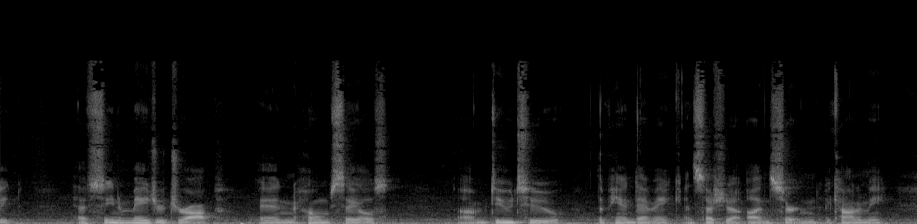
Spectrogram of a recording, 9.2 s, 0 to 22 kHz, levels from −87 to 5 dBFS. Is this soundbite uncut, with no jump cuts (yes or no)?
no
